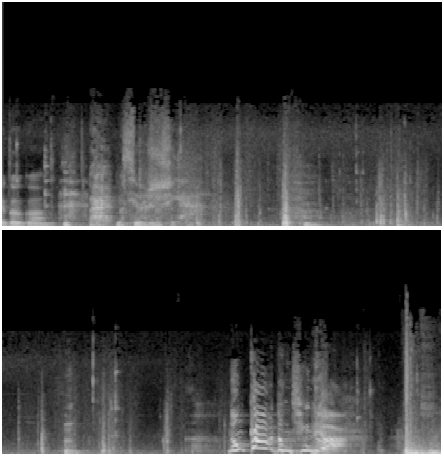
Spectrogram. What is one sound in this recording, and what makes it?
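A young woman speaks calmly at close range.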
